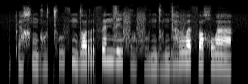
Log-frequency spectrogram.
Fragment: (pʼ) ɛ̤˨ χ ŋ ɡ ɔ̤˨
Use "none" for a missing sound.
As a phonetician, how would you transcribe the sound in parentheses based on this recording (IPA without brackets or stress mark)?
pʼ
